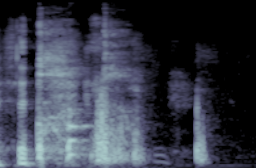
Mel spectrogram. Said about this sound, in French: Maintenant j'ai juste cette toux terrible qui me qui me me handicape.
